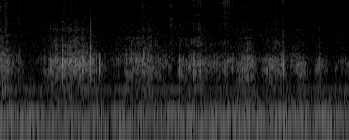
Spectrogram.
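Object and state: Painted cotton canvas being scratched.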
